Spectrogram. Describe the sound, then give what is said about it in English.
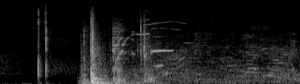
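A door at the Kodak Theater opens: two quick latch clicks, then a solid thunk and a short creaky squeal as it swings, settling into a low background murmur. “Oh, I think it's this door.”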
